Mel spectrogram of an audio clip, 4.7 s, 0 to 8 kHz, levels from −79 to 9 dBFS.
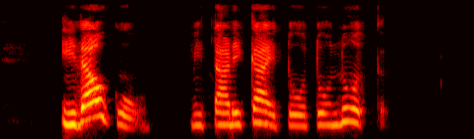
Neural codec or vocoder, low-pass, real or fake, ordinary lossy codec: vocoder, 22.05 kHz, 80 mel bands, WaveNeXt; 7.2 kHz; fake; AAC, 32 kbps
